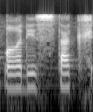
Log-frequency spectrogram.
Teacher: jadinya tetap kita dengungkan kita tahan dulu 3 harokat setelahnya sinnya Jangan lupa untuk kita hamaskan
